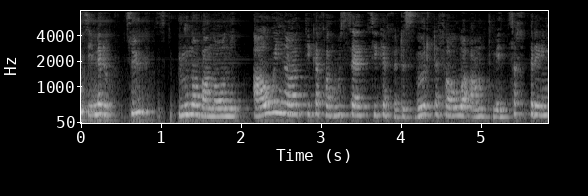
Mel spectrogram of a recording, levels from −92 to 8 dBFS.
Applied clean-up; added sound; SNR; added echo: neural separator model SepFormer DNS4.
